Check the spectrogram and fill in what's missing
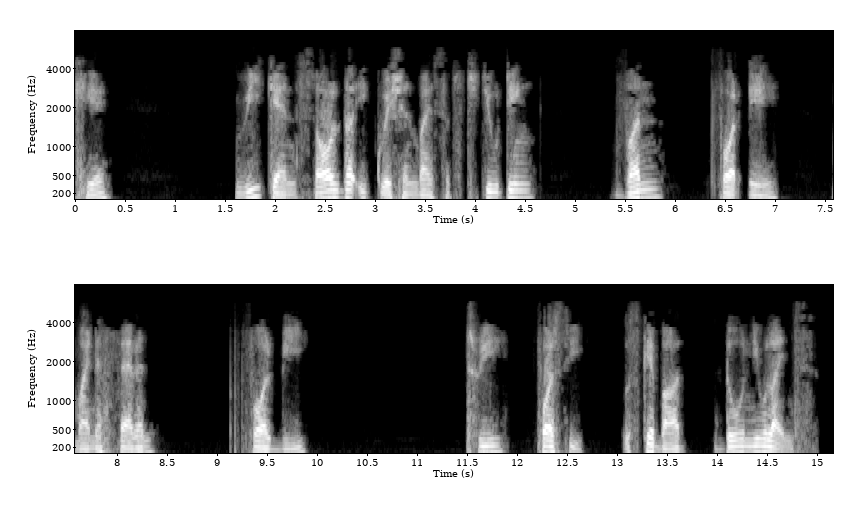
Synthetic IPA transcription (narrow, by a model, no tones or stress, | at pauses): kʰe | ʋiːkɛ̃ːnsɔːld̪əʔɪkweːʃə̃nbaːɪsɐbsʈɪ̥ʈjuːʈɪ̃ŋ | ʋɐ̃n | fɔːɾeː | maɪnəsːɛːʋə̃n | fɔːɾbiː | t̪ʰɾiː | fɔːɾsiː | ʊskebaːd̪̚ | d̪oːnjuːlaɪ̃ns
